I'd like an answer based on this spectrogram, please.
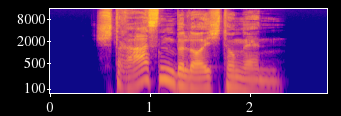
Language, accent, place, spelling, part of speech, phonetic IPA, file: German, Germany, Berlin, Straßenbeleuchtungen, noun, [ˈʃtʁaːsn̩bəˌlɔɪ̯çtʊŋən], De-Straßenbeleuchtungen.ogg
- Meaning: plural of Straßenbeleuchtung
